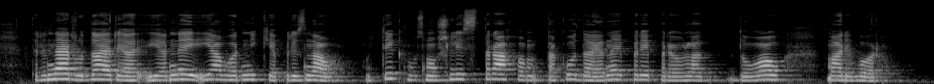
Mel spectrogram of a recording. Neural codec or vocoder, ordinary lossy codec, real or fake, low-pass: none; none; real; 14.4 kHz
